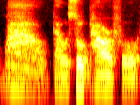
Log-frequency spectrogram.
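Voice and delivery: soft, low imitation of awe; hushed awe. Coach retells client's reaction, quiet and awed. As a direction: say it quietly, as if moved.

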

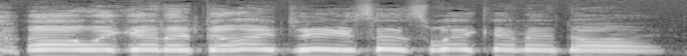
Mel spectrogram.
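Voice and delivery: high, hammed-up panic; panicked disciples. Disciples waking Jesus in the storm, high mock panic. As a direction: wail it like terrified fishermen.

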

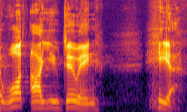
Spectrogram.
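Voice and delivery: slow, drawn-out "What are you doing here?", each word weighted; slow emphatic question. Acted. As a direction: lean on every word, slowly. God asks Elijah, emphatic repeat.

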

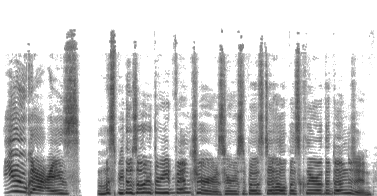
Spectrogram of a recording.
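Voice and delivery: high-pitched tipsy bard; drunk bard. Acted. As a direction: hail the other adventurers as a drunk would. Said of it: "very clearly drunk, the lanky-looking fella".

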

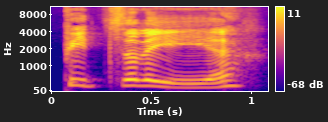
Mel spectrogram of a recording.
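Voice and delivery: high-pitched hammed-up Italian word; mock Italian accent. Host offering another Italian word, mock Italian accent. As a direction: sing it out with a mock Italian lilt. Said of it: "That's Italian, isn't it?".

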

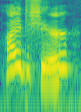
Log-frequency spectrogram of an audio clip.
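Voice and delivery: put-on very high old lady greeting; granny voice. Granny greeting her granddaughter Dashir in a very high voice. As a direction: pitch it way up as granny. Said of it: "no longer remember what Granny sounds like".

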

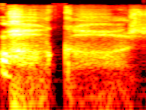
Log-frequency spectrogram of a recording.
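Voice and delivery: whispered, frightened gasp of words; scared whisper. Pretend. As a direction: breathe it out in mock terror. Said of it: "Why do you sound so scared?".

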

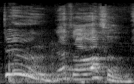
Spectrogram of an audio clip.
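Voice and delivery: very high, thrilled squeal; retold excitement. Guest retells hearing his name on the news, excited. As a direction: imitate yourself being delighted, pitch shooting way up.

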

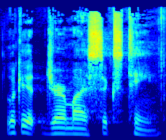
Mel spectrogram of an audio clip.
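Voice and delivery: ordinary delivery

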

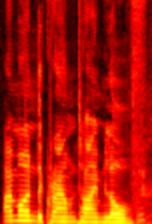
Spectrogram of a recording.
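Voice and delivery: loud put-on British accent; fake British accent. Echoing friend's British bit, fake British accent. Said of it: "my accent's fake".

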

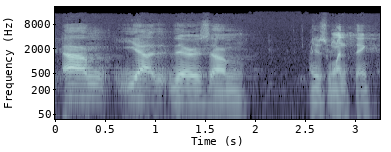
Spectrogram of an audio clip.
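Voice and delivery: low hesitant mutter; sheepish mumble. Retold or imitated. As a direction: mumble it like a shy patient owning up. Sheepish confession to the doctor.

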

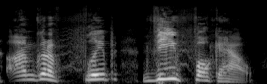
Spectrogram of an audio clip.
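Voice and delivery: building up to losing it; heated outburst. Real, not acted. Threatening meltdown over thermostat setting.

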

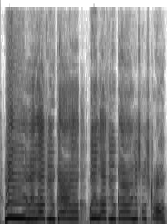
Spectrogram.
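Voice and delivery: very high, loud squealing fan voice; hammed-up fangirl shrieking support; mock squealing fan. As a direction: squeal it like a gushing fan in the crowd. Mocking shrill crowd fans.

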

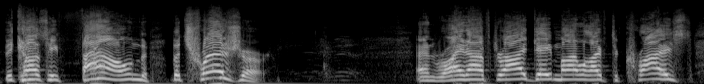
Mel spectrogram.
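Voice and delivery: loud, high, fervent preaching. Acted. Pastor preaching to the church, fervent and loud. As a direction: preach it with full force to the congregation.

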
